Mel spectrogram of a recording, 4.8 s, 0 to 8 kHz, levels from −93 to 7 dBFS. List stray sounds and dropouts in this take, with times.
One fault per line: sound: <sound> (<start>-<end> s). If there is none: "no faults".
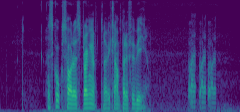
sound: laugh (3.8-4.3 s)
